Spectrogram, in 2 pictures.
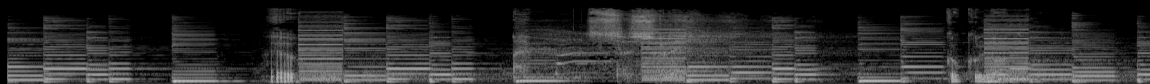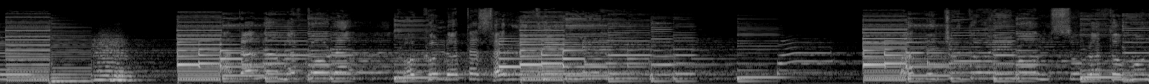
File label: rap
